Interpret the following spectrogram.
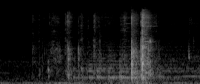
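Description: Paper instruction manual and cardboard box being handled: light rustling with a few short taps, the sharpest about a second and a half in.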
